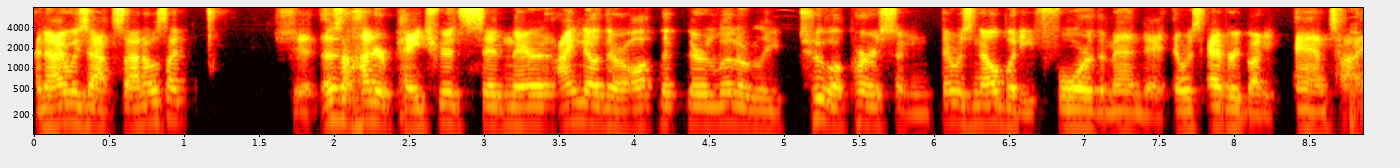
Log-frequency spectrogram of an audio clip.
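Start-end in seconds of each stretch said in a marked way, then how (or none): none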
